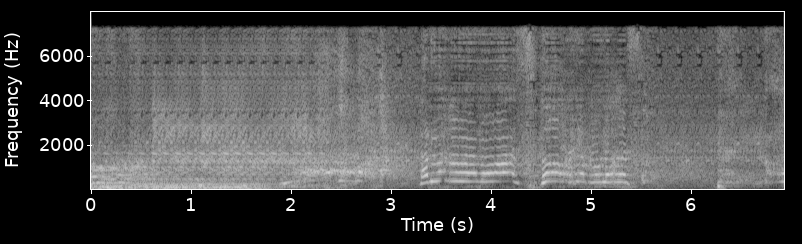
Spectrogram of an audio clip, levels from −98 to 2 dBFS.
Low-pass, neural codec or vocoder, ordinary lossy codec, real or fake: none; codec, 16 kHz, 1.1 kbps, Voila-Tokenizer; none; fake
